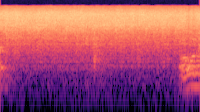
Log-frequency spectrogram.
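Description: Food frying, a steady sizzle with no break.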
